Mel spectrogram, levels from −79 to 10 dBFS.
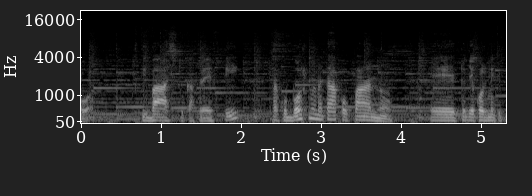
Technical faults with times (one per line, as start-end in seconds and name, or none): none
